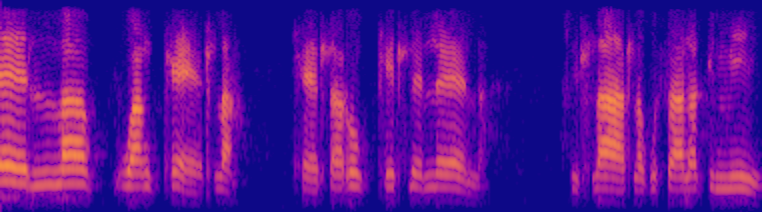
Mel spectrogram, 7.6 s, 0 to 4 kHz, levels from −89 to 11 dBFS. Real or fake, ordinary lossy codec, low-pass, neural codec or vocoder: real; none; 3.6 kHz; none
